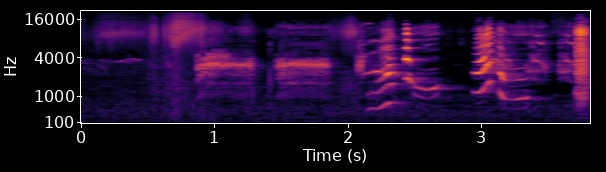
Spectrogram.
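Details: Indian ringneck parakeet answering another parrot with talking sounds: a hissy breathy note, two steady buzzy tones, then bright rising and falling whistled squeaks in two quick clusters.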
